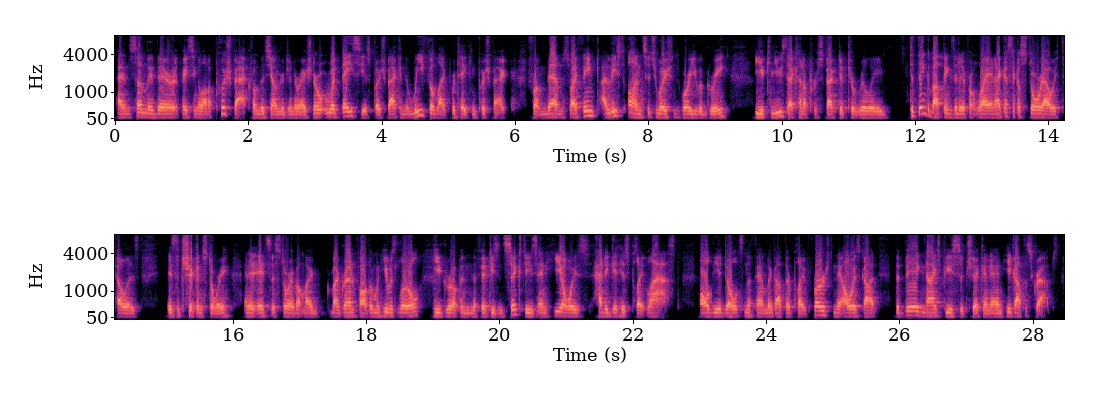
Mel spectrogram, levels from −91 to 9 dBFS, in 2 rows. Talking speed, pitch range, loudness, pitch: 260 wpm, 110-125 Hz, -19 LUFS, 115 Hz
